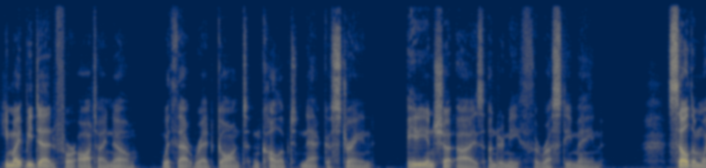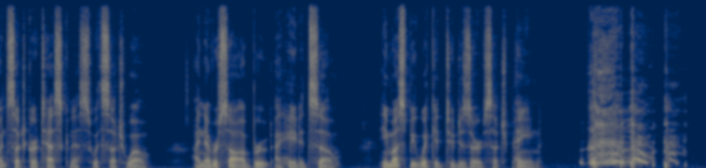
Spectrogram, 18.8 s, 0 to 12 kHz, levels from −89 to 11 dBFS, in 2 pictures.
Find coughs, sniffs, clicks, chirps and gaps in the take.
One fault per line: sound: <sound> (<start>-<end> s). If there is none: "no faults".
sound: cough (17.1-18.6 s)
